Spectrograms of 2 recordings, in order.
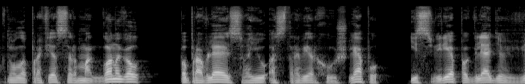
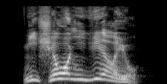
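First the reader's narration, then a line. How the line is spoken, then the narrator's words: Cackling. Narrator (Russian): прокудахтал Пивз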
